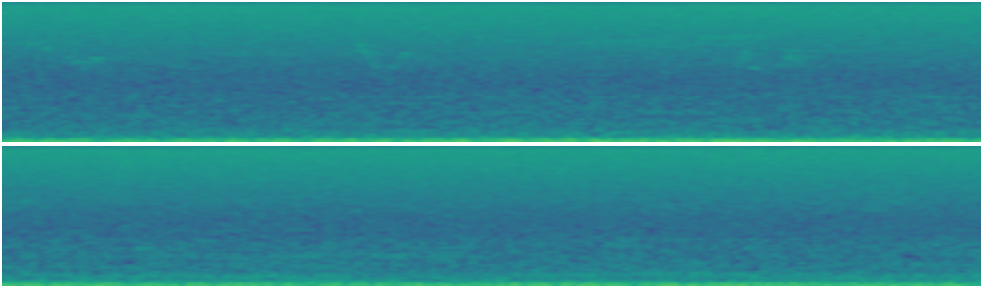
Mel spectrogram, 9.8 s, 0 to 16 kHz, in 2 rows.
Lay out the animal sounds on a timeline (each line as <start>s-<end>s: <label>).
0.0s-5.6s: Red-eyed Vireo (Vireo olivaceus)
2.8s-4.6s: Black-throated Green Warbler (Setophaga virens)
